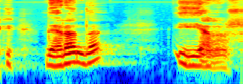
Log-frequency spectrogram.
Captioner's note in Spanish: Ríe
